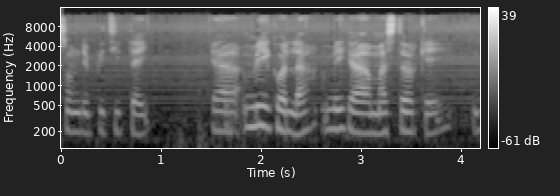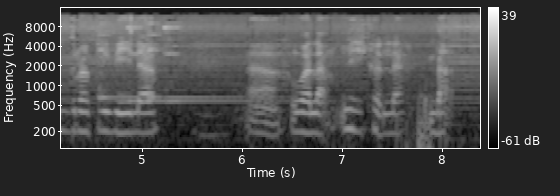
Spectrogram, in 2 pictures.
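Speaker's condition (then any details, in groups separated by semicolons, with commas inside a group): No condition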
